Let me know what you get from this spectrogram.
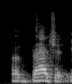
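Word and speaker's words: Bagehot: You're a financial historian, Jim, and you wrote a book recently about Walter, I think it's pronounced Behat. – Badgett, yeah.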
